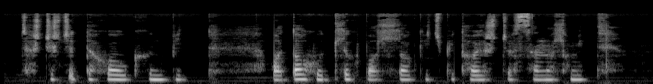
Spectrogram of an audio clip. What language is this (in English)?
Mongolian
